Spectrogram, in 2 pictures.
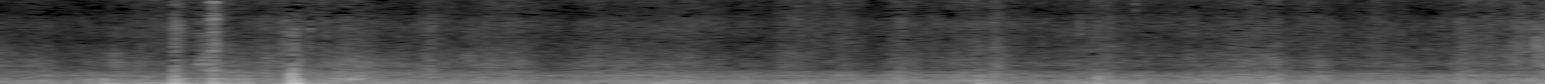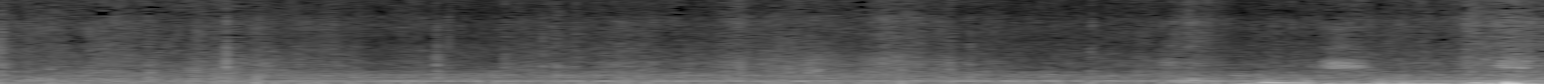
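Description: Honeybees buzzing steadily in an opened hive, with a few sharp wooden knocks and clacks as a comb frame is worked loose and lifted out with a metal frame grip; the loudest knocks come near the end.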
